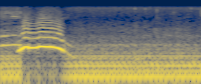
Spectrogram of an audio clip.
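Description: A man's loud "woo!" whoop over the steady drone of an off-road buggy's engine running at a constant speed.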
